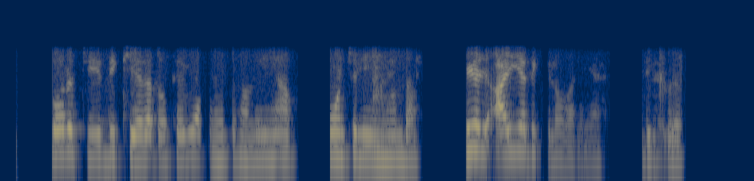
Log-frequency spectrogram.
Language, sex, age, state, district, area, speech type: Dogri, female, 30-45, Jammu and Kashmir, Samba, urban, conversation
